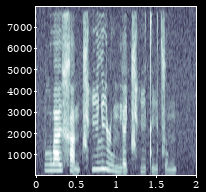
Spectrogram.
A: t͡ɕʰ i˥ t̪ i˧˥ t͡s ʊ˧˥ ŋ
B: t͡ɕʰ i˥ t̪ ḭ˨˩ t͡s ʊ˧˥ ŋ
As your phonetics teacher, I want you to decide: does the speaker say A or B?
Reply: B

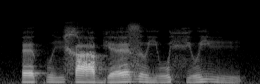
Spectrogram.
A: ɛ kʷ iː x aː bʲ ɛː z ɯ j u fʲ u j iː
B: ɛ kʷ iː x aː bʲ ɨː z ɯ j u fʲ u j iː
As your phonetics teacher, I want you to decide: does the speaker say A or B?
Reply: A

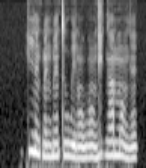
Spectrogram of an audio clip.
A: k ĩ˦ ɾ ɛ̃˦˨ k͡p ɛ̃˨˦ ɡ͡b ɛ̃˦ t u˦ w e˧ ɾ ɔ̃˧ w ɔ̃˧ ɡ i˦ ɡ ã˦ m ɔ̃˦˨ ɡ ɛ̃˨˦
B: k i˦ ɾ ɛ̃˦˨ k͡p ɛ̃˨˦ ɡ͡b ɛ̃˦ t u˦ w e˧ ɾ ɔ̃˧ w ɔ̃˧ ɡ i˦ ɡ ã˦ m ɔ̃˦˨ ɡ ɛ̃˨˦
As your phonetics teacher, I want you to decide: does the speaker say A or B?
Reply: B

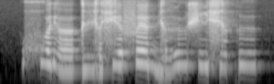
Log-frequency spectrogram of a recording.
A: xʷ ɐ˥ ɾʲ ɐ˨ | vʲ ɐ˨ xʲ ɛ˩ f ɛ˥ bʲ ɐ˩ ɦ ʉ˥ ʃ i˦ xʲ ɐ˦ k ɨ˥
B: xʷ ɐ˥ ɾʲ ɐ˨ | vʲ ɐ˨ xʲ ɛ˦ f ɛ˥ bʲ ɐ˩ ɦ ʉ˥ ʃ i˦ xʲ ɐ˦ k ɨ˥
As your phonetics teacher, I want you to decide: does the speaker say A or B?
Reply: B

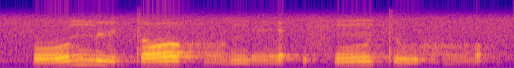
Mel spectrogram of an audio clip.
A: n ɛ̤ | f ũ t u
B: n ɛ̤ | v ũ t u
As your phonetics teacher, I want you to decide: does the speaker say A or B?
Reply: A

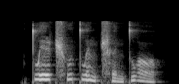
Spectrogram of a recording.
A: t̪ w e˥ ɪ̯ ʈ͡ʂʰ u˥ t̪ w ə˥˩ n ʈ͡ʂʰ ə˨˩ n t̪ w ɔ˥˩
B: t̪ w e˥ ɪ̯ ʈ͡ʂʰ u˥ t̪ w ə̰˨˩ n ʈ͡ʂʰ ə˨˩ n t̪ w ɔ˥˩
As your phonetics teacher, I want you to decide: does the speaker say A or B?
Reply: A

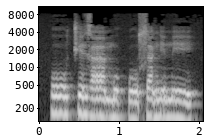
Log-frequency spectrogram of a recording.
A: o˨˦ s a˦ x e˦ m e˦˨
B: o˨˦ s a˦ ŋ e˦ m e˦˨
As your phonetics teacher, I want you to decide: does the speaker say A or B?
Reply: B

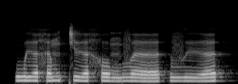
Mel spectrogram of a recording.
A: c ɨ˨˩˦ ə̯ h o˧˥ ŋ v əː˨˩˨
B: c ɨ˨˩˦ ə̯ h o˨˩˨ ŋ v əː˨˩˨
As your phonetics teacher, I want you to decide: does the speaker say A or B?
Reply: B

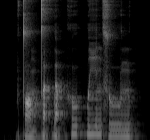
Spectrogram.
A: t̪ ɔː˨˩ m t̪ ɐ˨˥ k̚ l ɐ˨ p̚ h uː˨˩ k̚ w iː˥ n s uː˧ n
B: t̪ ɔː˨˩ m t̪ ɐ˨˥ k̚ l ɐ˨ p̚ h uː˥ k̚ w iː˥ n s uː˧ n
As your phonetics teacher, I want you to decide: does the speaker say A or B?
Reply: B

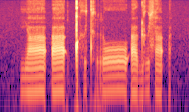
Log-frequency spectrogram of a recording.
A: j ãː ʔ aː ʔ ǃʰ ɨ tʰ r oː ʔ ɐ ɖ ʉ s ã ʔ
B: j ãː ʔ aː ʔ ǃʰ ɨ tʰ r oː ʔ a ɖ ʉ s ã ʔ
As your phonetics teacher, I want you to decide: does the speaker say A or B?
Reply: B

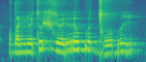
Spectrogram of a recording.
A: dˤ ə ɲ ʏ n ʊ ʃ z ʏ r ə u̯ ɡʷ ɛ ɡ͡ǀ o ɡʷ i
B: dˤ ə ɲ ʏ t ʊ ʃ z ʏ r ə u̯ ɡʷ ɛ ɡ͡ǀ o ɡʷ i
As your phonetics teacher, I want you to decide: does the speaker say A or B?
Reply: B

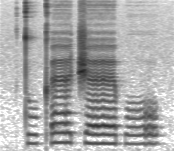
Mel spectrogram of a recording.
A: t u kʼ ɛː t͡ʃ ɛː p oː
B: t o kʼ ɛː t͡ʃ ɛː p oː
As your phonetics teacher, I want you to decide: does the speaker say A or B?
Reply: A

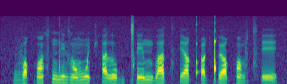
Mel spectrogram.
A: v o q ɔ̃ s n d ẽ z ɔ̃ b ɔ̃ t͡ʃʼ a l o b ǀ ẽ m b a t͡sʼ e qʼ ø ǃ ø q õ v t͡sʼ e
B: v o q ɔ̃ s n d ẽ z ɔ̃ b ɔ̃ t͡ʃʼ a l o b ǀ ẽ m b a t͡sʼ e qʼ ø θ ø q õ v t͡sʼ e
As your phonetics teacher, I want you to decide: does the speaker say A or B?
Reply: A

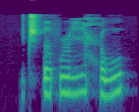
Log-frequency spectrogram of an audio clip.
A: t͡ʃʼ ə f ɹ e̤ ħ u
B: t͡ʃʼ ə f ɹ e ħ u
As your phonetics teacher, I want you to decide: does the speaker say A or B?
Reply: A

